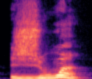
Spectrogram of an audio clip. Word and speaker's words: joint: Un joint. Okay, remember we don't pronounce the T. Joint.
